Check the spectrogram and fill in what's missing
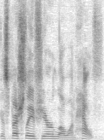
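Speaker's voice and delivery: ordinary talk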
